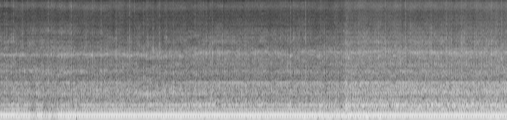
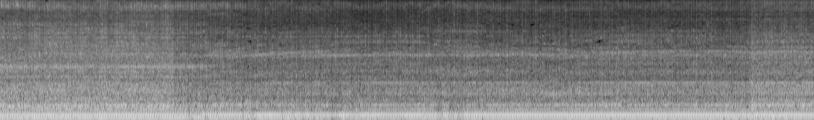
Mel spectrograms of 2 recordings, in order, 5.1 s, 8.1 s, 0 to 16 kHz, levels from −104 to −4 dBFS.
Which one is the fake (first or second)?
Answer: first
